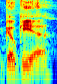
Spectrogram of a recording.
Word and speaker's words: Goia: You can pronounce my name however you'd like, but it's actually Goia.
